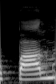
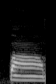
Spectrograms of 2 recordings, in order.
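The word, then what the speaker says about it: palm: नहीं पढ़ेंगे ऐसे ही पी ए एल एम है तो पाल्म नहीं पढ़ेंगे क्या पढ़ेंगे इसको पाम चलिए अब देखते हैं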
